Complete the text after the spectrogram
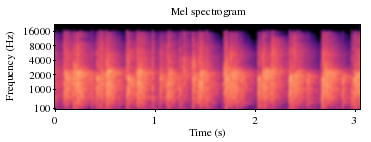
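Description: Loud applause from a crowd, the night's big applause for a member of a show's team, with claps landing in a steady rhythm, roughly three per second. The clapping is bright and crisp and goes on without any voices.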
